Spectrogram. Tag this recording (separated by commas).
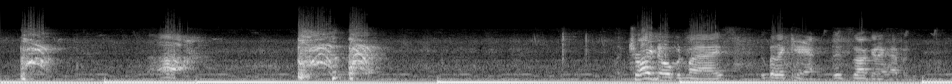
Speech, Music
